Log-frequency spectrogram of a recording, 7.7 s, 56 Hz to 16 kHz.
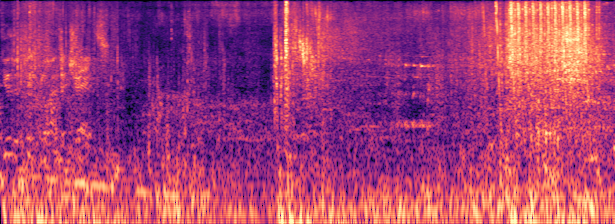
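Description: Bursts of AK-74 automatic fire in the video game Black Ops 6 rattle at moderate loudness with a few heavier booms, mixed with game effects while someone talks over them.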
